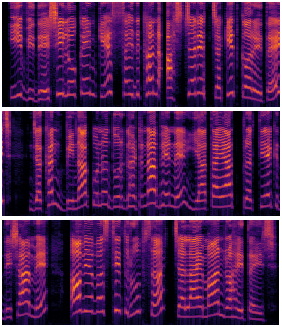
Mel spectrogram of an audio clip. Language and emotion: Maithili, surprised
